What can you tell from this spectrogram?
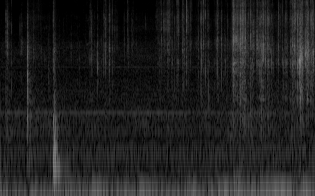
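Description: Foil wrapper of a Panini Prizm trading card pack crinkling and tearing as it is pulled open by hand. The crackle is loudest in bursts near the end, with a soft thump about a second in.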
